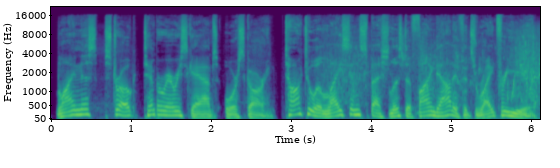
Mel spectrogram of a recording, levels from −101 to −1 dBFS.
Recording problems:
household noises; noticeable; throughout; 15 dB below the speech

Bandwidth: 16 kHz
